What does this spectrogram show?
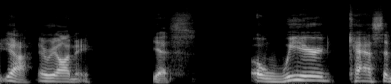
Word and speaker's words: Ariadne: Ariadne. Yeah, Ariadne.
